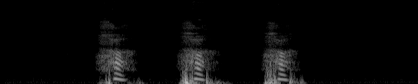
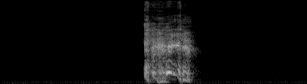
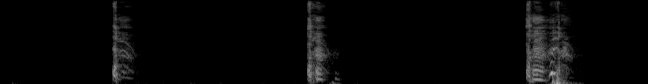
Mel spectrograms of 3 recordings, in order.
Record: exhalation_length: 4.2 s
exhalation_amplitude: 6011
exhalation_signal_mean_std_ratio: 0.35
cough_length: 3.1 s
cough_amplitude: 11564
cough_signal_mean_std_ratio: 0.31
three_cough_length: 6.5 s
three_cough_amplitude: 6402
three_cough_signal_mean_std_ratio: 0.26
survey_phase: beta (2021-08-13 to 2022-03-07)
age: 18-44
gender: Female
wearing_mask: 'No'
symptom_cough_any: true
symptom_new_continuous_cough: true
symptom_runny_or_blocked_nose: true
symptom_shortness_of_breath: true
symptom_fatigue: true
symptom_headache: true
symptom_change_to_sense_of_smell_or_taste: true
symptom_onset: 4 days
smoker_status: Never smoked
respiratory_condition_asthma: false
respiratory_condition_other: false
recruitment_source: Test and Trace
submission_delay: 2 days
covid_test_result: Positive
covid_test_method: RT-qPCR
covid_ct_value: 21.0
covid_ct_gene: ORF1ab gene
covid_ct_mean: 22.0
covid_viral_load: 59000 copies/ml
covid_viral_load_category: Low viral load (10K-1M copies/ml)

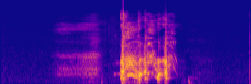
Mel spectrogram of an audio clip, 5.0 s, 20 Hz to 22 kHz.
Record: three_cough_length: 5.0 s
three_cough_amplitude: 32768
three_cough_signal_mean_std_ratio: 0.32
survey_phase: beta (2021-08-13 to 2022-03-07)
age: 18-44
gender: Male
wearing_mask: 'No'
symptom_cough_any: true
symptom_new_continuous_cough: true
symptom_runny_or_blocked_nose: true
symptom_fatigue: true
symptom_fever_high_temperature: true
symptom_change_to_sense_of_smell_or_taste: true
symptom_onset: 4 days
smoker_status: Never smoked
respiratory_condition_asthma: false
respiratory_condition_other: false
recruitment_source: Test and Trace
submission_delay: 2 days
covid_test_result: Positive
covid_test_method: RT-qPCR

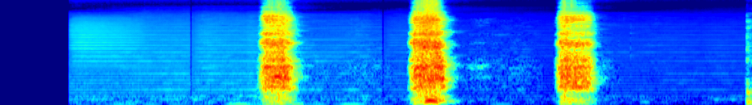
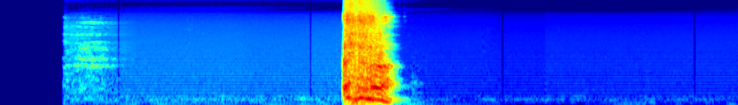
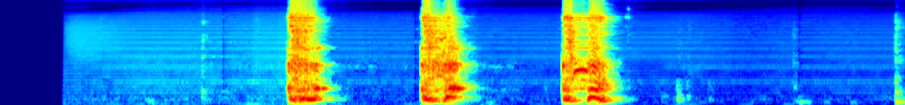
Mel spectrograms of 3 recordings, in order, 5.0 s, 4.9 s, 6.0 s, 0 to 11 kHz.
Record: exhalation_length: 5.0 s
exhalation_amplitude: 32768
exhalation_signal_mean_std_ratio: 0.3
cough_length: 4.9 s
cough_amplitude: 32768
cough_signal_mean_std_ratio: 0.22
three_cough_length: 6.0 s
three_cough_amplitude: 32768
three_cough_signal_mean_std_ratio: 0.33
survey_phase: alpha (2021-03-01 to 2021-08-12)
age: 45-64
gender: Male
wearing_mask: 'No'
symptom_none: true
smoker_status: Never smoked
respiratory_condition_asthma: false
respiratory_condition_other: false
recruitment_source: REACT
submission_delay: 5 days
covid_test_result: Negative
covid_test_method: RT-qPCR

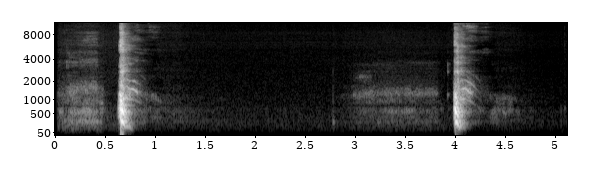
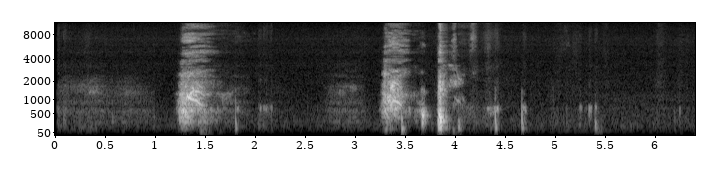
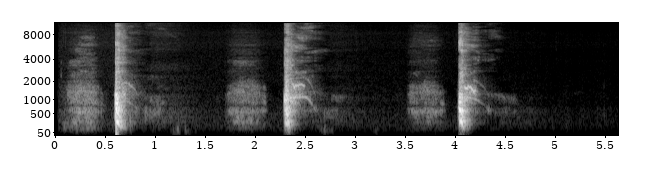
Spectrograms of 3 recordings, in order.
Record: cough_length: 5.1 s
cough_amplitude: 29204
cough_signal_mean_std_ratio: 0.13
exhalation_length: 6.4 s
exhalation_amplitude: 12478
exhalation_signal_mean_std_ratio: 0.25
three_cough_length: 5.6 s
three_cough_amplitude: 29204
three_cough_signal_mean_std_ratio: 0.17
survey_phase: alpha (2021-03-01 to 2021-08-12)
age: 45-64
gender: Female
wearing_mask: 'No'
symptom_none: true
smoker_status: Ex-smoker
respiratory_condition_asthma: false
respiratory_condition_other: false
recruitment_source: REACT
submission_delay: 1 day
covid_test_result: Negative
covid_test_method: RT-qPCR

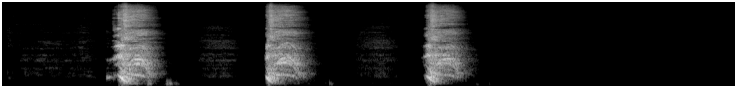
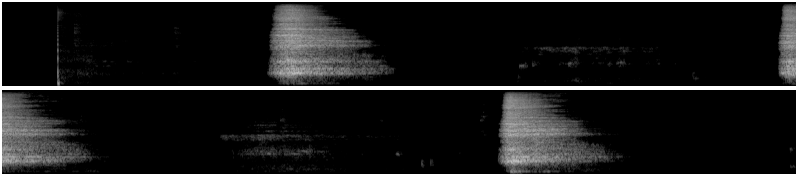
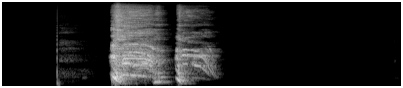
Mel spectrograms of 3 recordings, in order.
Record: three_cough_length: 7.3 s
three_cough_amplitude: 32768
three_cough_signal_mean_std_ratio: 0.31
exhalation_length: 15.9 s
exhalation_amplitude: 32768
exhalation_signal_mean_std_ratio: 0.27
cough_length: 4.0 s
cough_amplitude: 32768
cough_signal_mean_std_ratio: 0.37
survey_phase: beta (2021-08-13 to 2022-03-07)
age: 45-64
gender: Male
wearing_mask: 'No'
symptom_cough_any: true
symptom_sore_throat: true
smoker_status: Never smoked
respiratory_condition_asthma: false
respiratory_condition_other: false
recruitment_source: REACT
submission_delay: 1 day
covid_test_result: Negative
covid_test_method: RT-qPCR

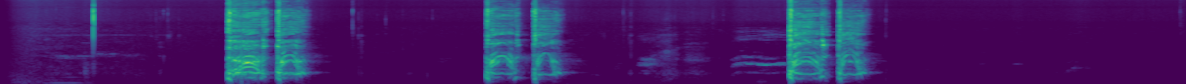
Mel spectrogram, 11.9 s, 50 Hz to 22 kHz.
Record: three_cough_length: 11.9 s
three_cough_amplitude: 32768
three_cough_signal_mean_std_ratio: 0.29
survey_phase: beta (2021-08-13 to 2022-03-07)
age: 18-44
gender: Male
wearing_mask: 'No'
symptom_cough_any: true
symptom_fatigue: true
symptom_headache: true
symptom_change_to_sense_of_smell_or_taste: true
symptom_loss_of_taste: true
symptom_onset: 5 days
smoker_status: Never smoked
respiratory_condition_asthma: false
respiratory_condition_other: false
recruitment_source: Test and Trace
submission_delay: 1 day
covid_test_result: Positive
covid_test_method: RT-qPCR
covid_ct_value: 29.7
covid_ct_gene: ORF1ab gene
covid_ct_mean: 30.1
covid_viral_load: 130 copies/ml
covid_viral_load_category: Minimal viral load (< 10K copies/ml)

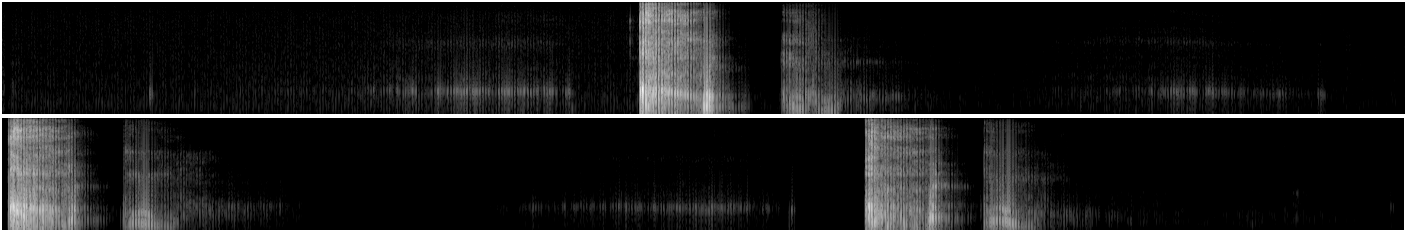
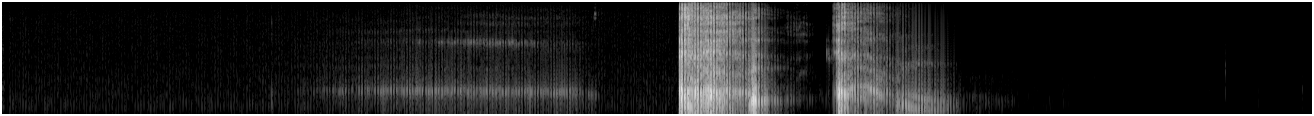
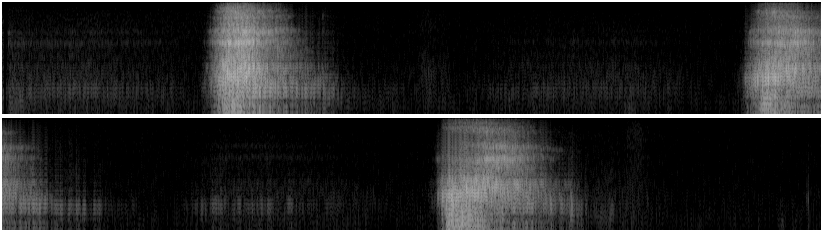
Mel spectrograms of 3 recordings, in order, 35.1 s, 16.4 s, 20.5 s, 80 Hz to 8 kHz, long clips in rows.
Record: three_cough_length: 35.1 s
three_cough_amplitude: 32767
three_cough_signal_mean_std_ratio: 0.1
cough_length: 16.4 s
cough_amplitude: 32768
cough_signal_mean_std_ratio: 0.12
exhalation_length: 20.5 s
exhalation_amplitude: 7073
exhalation_signal_mean_std_ratio: 0.17
survey_phase: beta (2021-08-13 to 2022-03-07)
age: 45-64
gender: Female
wearing_mask: 'No'
symptom_none: true
smoker_status: Never smoked
respiratory_condition_asthma: false
respiratory_condition_other: false
recruitment_source: REACT
submission_delay: 6 days
covid_test_result: Negative
covid_test_method: RT-qPCR
influenza_a_test_result: Negative
influenza_b_test_result: Negative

